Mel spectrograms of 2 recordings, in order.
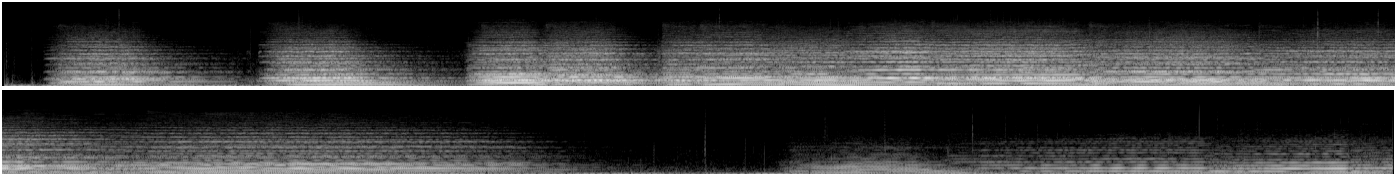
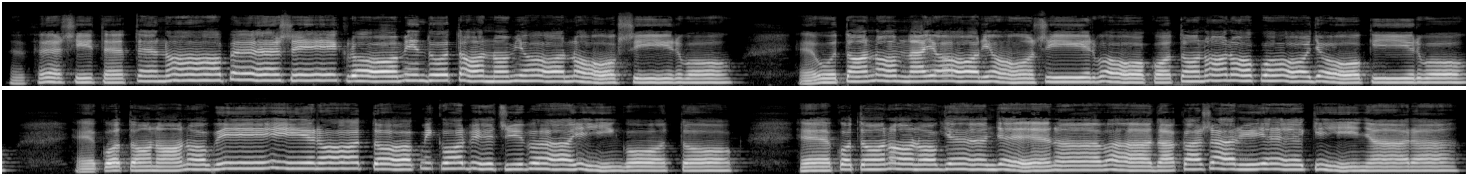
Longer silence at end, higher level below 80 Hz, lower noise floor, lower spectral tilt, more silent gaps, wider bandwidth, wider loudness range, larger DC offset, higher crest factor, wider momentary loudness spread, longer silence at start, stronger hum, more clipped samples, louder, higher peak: about the same, 0 s vs 0.05 s; first, -32 dBFS vs -68 dBFS; second, -41 dBFS vs -45 dBFS; first, -8 dB/octave vs -5.5 dB/octave; neither; second, 8.4 kHz vs 12 kHz; first, 18 LU vs 3 LU; neither; first, 18 dB vs 12 dB; first, 19 LU vs 5 LU; about the same, 0 s vs 0.1 s; neither; neither; second, -18 LUFS vs -12 LUFS; about the same, 0 dBFS vs 0 dBFS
